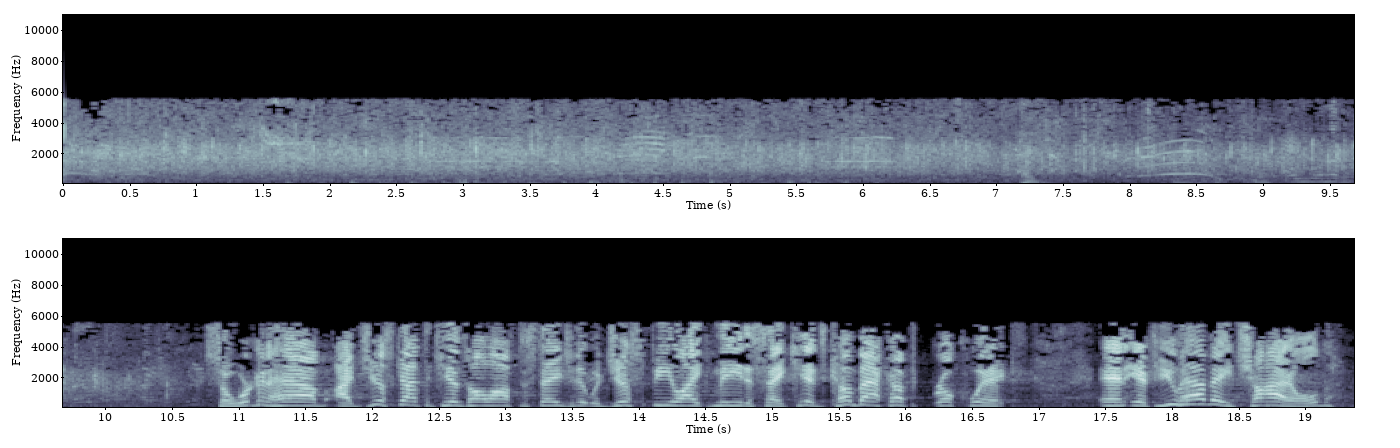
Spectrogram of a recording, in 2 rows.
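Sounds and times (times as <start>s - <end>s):
scattered cheers: 0.0s - 9.4s
applause from a large church audience: 0.0s - 10.8s
speech: 10.8s - 19.3s.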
